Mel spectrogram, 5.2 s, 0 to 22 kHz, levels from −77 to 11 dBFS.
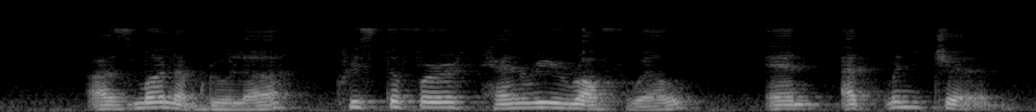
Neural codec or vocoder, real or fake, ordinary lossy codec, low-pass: none; real; none; none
